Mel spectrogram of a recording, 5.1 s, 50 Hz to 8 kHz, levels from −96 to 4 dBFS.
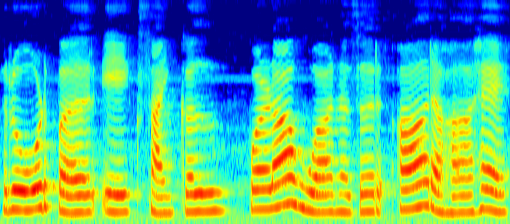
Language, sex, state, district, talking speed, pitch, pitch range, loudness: Hindi, female, Punjab, Fazilka, 120 wpm, 235 Hz, 225-260 Hz, -15 LUFS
